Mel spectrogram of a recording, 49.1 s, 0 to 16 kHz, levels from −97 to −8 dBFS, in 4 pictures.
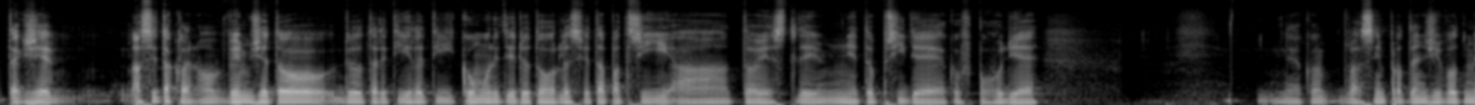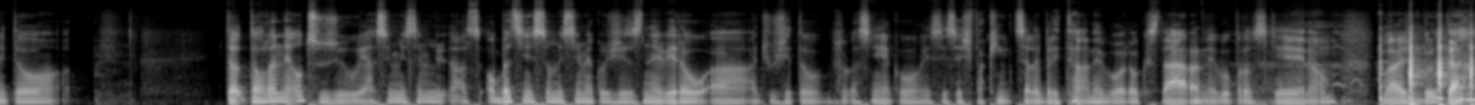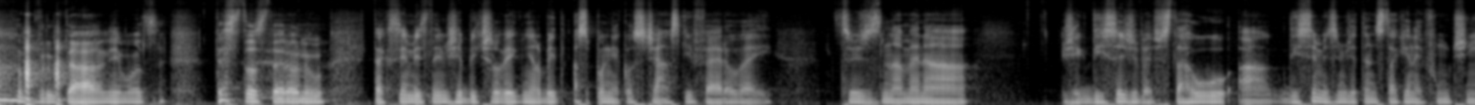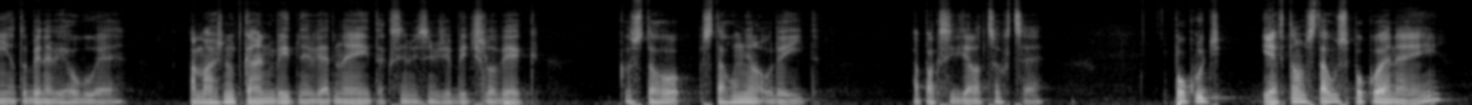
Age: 20-39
